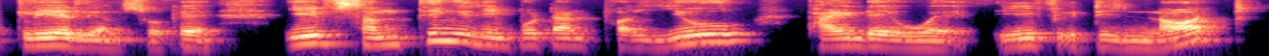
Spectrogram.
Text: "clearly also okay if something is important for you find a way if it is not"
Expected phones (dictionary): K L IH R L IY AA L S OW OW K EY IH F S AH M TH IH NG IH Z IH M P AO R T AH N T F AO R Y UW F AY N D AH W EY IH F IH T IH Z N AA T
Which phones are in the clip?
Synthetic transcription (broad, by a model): K L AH R L IY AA N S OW OW K EY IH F S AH M T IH NG IH Z IH M P AO R T AH N T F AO R Y UW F AY N D AH W EY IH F IH T IH Z N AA T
